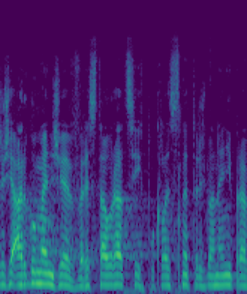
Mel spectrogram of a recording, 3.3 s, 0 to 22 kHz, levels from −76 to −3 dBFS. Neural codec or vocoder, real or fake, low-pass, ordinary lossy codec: none; real; 14.4 kHz; AAC, 64 kbps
